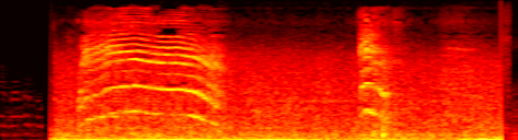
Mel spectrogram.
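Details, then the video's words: Kitten meowing: one long, drawn-out meow that rises and falls, then a short second meow after a pause, over a steady low hum with music in the background. "kitten meowing call"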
